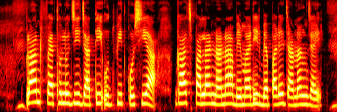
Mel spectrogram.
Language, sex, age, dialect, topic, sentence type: Bengali, female, 18-24, Rajbangshi, agriculture, statement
